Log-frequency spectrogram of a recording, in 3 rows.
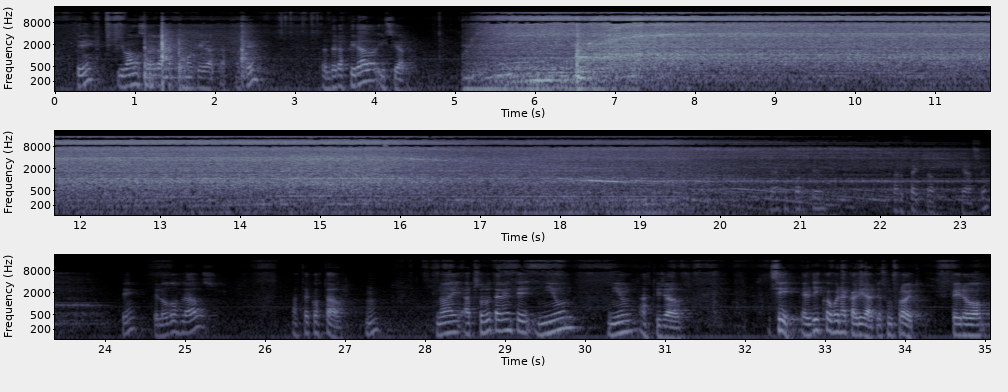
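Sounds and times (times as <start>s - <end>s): shop vacuum running: 0.0s - 3.2s, 5.1s - 24.2s
table saw motor whine: 5.1s - 24.0s
saw cutting board: 5.2s - 23.9s.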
